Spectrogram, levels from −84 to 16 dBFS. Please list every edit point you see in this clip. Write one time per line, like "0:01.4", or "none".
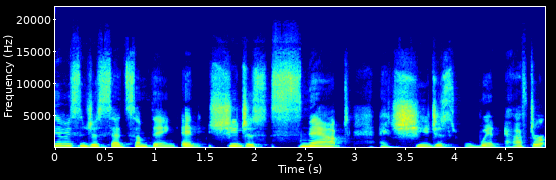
0:01.2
